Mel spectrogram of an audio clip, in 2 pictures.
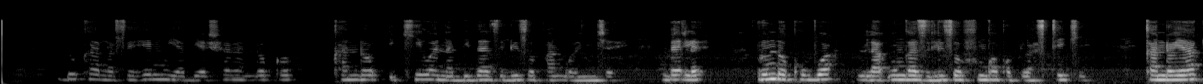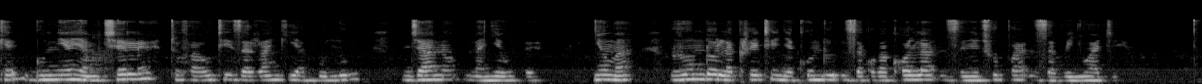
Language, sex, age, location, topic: Swahili, female, 25-35, Mombasa, finance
